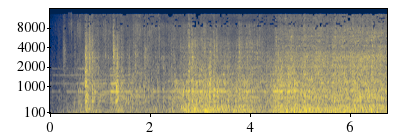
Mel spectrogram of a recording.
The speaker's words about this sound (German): So klingt ein Lokomobil, das mit Dampf angetrieben wird.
